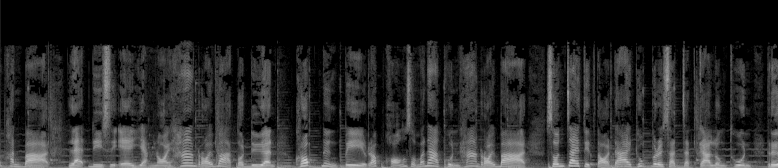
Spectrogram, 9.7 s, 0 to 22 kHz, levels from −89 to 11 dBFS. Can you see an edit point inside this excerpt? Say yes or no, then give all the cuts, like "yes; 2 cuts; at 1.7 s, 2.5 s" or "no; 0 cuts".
no; 0 cuts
